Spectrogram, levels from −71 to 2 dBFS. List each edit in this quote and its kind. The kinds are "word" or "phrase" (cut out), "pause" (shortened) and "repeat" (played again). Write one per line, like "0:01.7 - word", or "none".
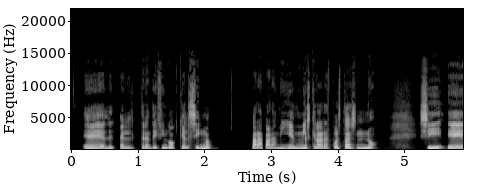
0:01.5 - word
0:02.9 - word
0:03.5 - word

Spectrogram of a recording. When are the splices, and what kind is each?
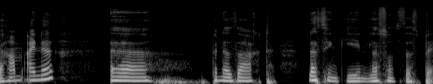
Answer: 0:03.0 - pause

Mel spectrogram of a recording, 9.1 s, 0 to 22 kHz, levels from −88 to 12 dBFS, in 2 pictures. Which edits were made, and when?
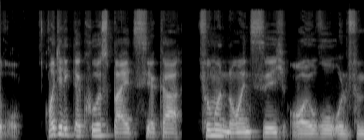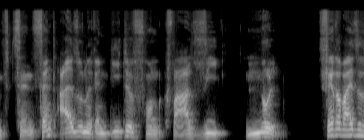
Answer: none

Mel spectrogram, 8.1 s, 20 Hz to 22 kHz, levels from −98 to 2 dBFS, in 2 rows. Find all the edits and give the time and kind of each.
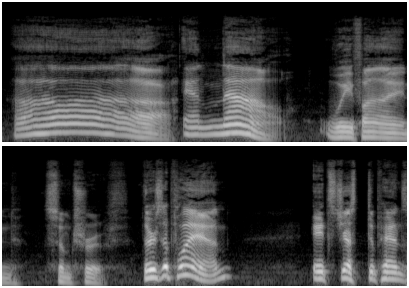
0:01.7 - pause
0:05.4 - pause

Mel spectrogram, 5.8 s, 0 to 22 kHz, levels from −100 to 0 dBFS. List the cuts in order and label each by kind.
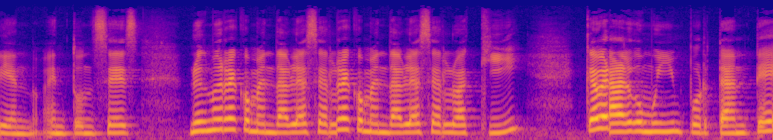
0:02.5 - repeat
0:04.6 - word

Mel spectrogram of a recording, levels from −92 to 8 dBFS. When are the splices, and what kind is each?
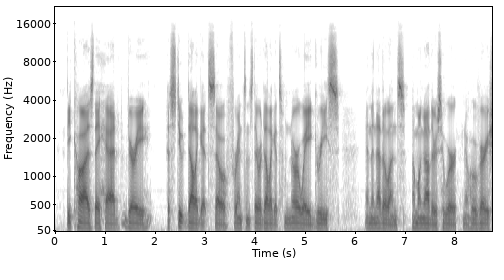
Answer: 0:07.0 - pause

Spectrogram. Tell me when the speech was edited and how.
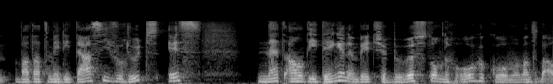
0:01.3 - word

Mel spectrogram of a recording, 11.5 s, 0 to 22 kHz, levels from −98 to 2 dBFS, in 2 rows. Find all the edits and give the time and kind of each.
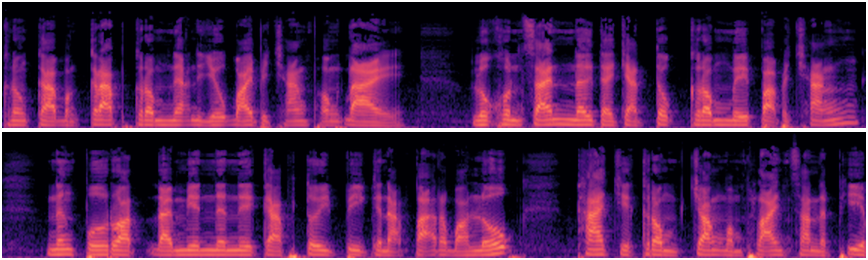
none

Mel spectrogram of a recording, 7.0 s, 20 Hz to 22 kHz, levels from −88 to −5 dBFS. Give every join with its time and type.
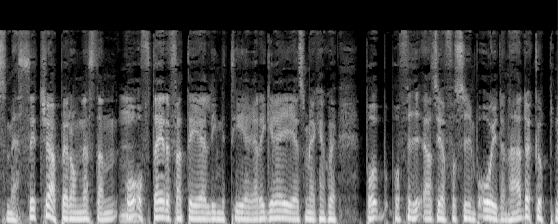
none

